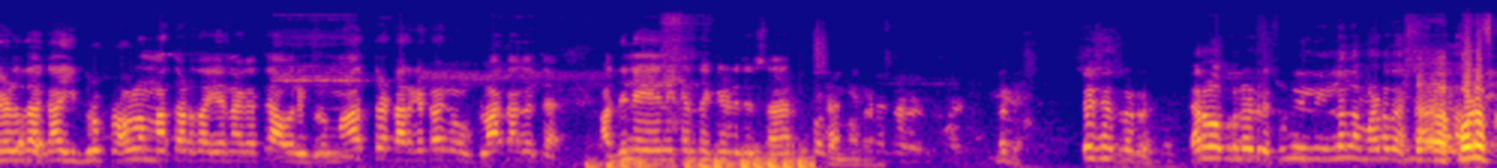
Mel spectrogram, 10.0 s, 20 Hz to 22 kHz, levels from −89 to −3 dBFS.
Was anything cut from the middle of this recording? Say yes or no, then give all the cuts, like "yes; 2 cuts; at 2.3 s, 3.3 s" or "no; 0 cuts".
yes; 1 cut; at 5.4 s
